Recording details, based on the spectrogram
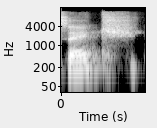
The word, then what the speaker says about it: Sikh: Technically it's Sikh. It's spelled S-I-K-H. So I'm a Sikh American. I know a lot of people say Sikh because there's confusion on what people are saying when they say Sikh. But yes, technically it is S-I-K-H and pronounced Sikh.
